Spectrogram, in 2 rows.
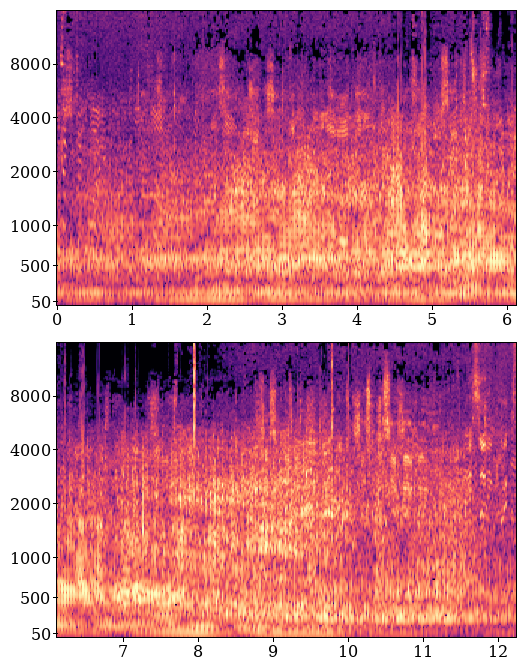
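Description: Beech C-45 Expeditor's twin Pratt & Whitney R-985 Wasp Junior radial engines and propellers in a low flypast: a steady droning hum that grows louder as the aircraft passes close overhead about halfway through, then drops in pitch as it moves away.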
